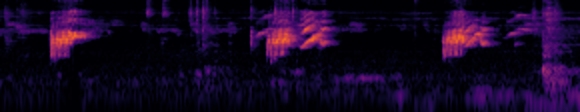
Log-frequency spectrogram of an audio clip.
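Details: Three loud, harsh, rasping squawks from a male and female pied myna during pairing, spaced about two seconds apart, ending with a low thump and hum.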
